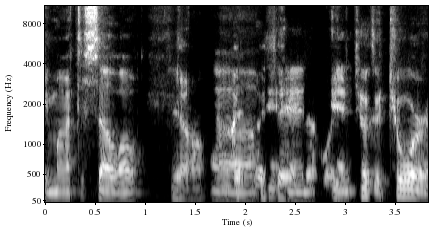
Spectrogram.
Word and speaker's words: Monticello: Well, from what I understand, we pronounce it Monticello. That's the county seat where I grew up. But Monticello is evidently how they pronounce it, or maybe the Italians pronounce it. I'm not sure, because it comes from an Italian, if I recall correctly. It's Italian for little mountain.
